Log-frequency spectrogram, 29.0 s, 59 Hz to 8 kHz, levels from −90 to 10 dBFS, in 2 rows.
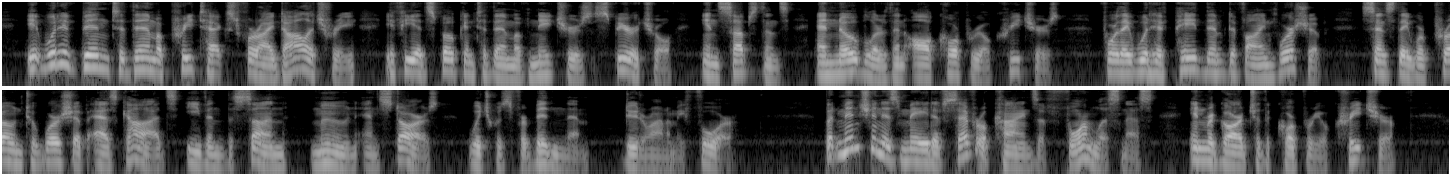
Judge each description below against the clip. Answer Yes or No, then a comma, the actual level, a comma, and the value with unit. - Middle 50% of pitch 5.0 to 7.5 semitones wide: Yes, wide, 5.4 semitones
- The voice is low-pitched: Yes, low, 120 Hz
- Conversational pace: Yes, average, 145 wpm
